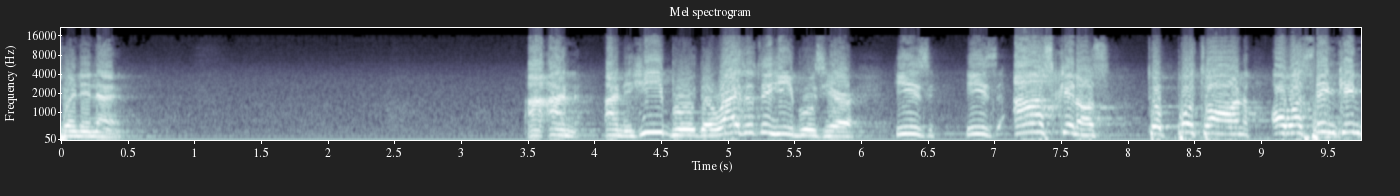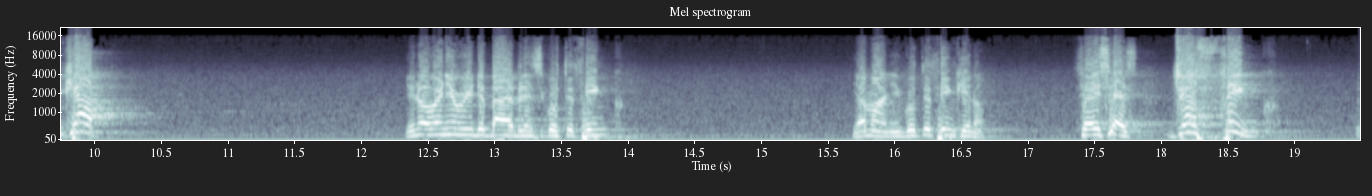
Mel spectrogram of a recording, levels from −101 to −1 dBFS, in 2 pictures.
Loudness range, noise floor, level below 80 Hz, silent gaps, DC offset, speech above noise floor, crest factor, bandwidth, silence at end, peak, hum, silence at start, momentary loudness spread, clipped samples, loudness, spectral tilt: 7 LU; -36 dBFS; -28 dBFS; none; 3%; 30 dB; 8 dB; over 20 kHz; 0.55 s; 0 dBFS; none; 0 s; 9 LU; 2%; -5 LUFS; -3.5 dB/octave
